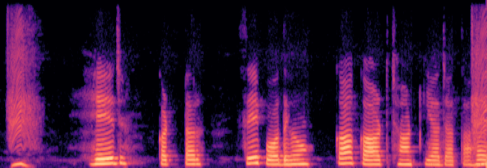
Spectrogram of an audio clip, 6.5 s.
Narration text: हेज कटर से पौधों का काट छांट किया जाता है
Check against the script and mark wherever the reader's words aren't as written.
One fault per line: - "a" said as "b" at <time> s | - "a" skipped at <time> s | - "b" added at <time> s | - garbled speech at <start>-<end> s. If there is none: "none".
none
